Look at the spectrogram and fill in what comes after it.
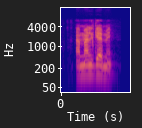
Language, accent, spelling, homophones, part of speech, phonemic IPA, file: French, France, amalgamer, amalgamai / amalgamé / amalgamée / amalgamées / amalgamés / amalgamez, verb, /a.mal.ɡa.me/, LL-Q150 (fra)-amalgamer.wav
- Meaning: to amalgamate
